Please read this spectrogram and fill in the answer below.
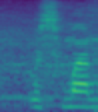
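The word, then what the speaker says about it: Useman: Usman nyokot di mana Usman? Jadi nulisnya teh dibacanya Usman. Cuman ditulisnya USI gitu, U-S-E terus men.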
